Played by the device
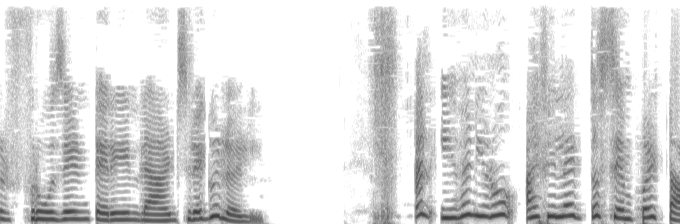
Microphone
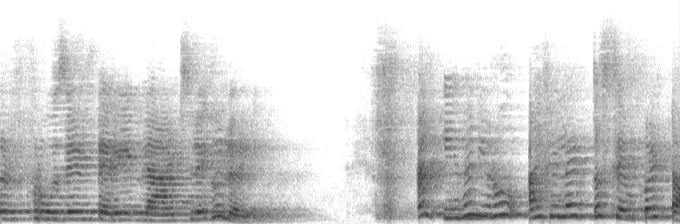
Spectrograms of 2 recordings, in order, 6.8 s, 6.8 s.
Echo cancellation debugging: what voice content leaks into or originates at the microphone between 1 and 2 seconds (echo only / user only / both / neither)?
echo only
